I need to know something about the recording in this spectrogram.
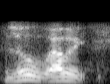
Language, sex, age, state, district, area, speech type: Bodo, male, 18-30, Assam, Kokrajhar, urban, conversation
